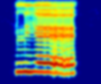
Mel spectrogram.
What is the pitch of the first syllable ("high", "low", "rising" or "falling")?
low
